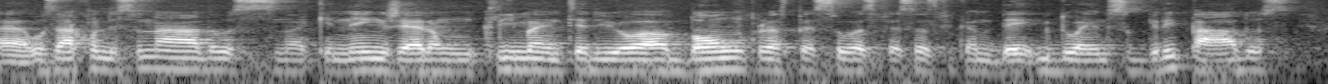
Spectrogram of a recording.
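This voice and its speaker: Noticeable background noise is present throughout. The pace of the speech is moderate. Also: man. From Germany, Cologne. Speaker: architect and urban planner. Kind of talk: TV interview.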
